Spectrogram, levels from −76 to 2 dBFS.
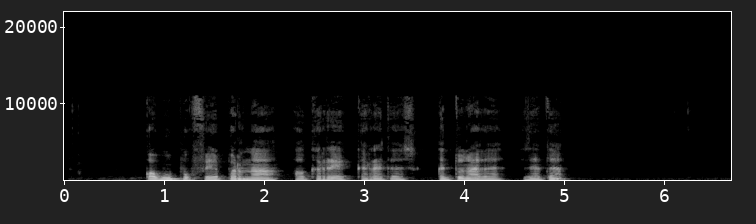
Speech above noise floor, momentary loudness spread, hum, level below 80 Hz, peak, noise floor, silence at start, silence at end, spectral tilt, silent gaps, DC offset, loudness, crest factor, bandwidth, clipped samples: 47 dB; 9 LU; none; -64 dBFS; -8 dBFS; -72 dBFS; 0.8 s; 1.65 s; -7 dB/octave; none; under 0.1%; -27 LUFS; 20 dB; 11.5 kHz; under 0.1%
